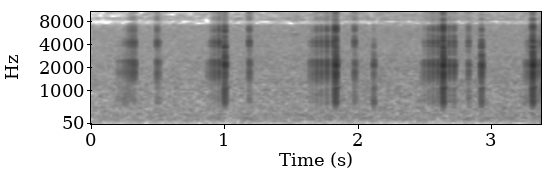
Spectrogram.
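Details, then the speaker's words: Worn stock Alinco EMS-64 microphone on a DX-SR8 radio. Keying push-to-talk gives a micro-switch click plus short dry creaks, like fatigued plastic, which the dynamic element picks up onto the transmitted audio; owner believes he cured it. "creak, like almost as if the plastic is becoming fatigued, and that appears to be coming across on the audio as well."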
